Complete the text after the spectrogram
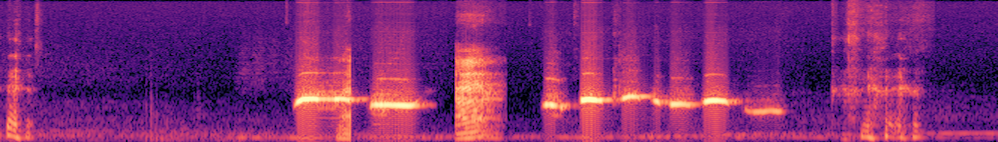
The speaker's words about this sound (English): He whistles as he just kind of gingerly skips down the hallway.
